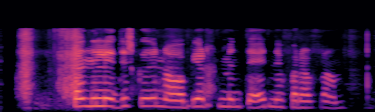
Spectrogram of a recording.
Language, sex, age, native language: Icelandic, male, 12, Icelandic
